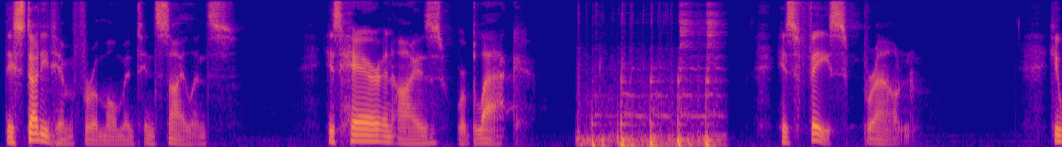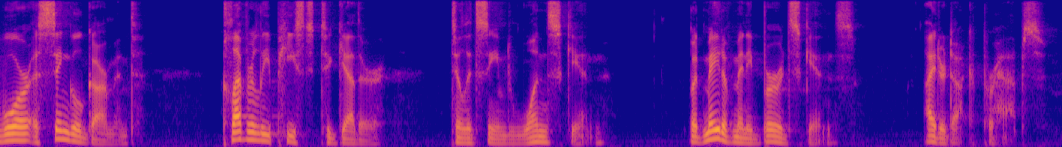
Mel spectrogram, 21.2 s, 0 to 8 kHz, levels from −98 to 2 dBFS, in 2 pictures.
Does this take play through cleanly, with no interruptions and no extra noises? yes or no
no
